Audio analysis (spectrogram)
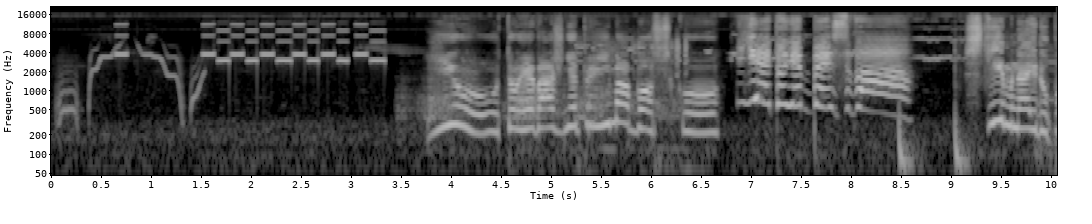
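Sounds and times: cartoon metal detector beeping: 0:00.4 - 0:03.4, 0:04.6 - 0:10.0.

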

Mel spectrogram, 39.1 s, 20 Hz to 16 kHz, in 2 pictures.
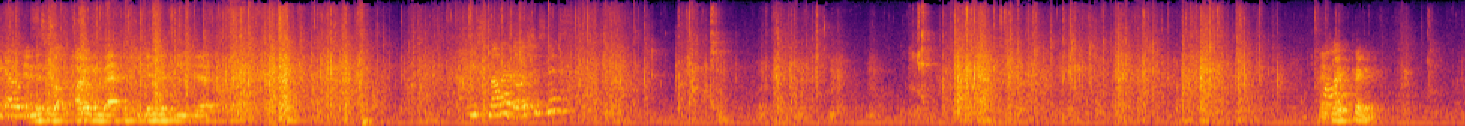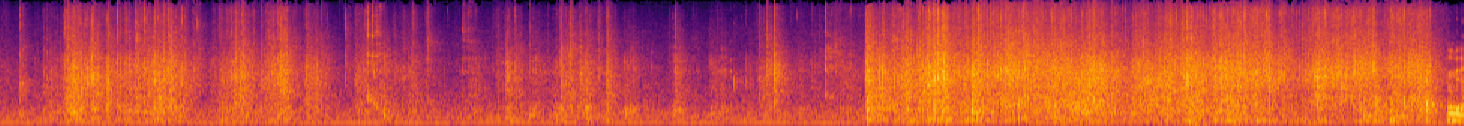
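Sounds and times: chips being crunched: 0:00.0 - 0:17.6, 0:19.8 - 0:38.8
chip bags crinkling: 0:00.0 - 0:39.0.

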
